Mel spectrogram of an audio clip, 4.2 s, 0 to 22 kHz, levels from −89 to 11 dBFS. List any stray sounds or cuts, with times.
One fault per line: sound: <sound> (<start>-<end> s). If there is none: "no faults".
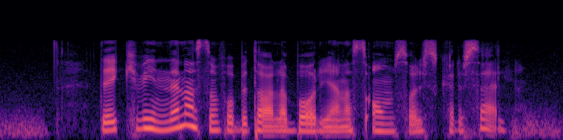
no faults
